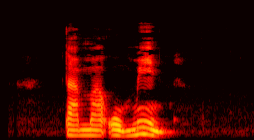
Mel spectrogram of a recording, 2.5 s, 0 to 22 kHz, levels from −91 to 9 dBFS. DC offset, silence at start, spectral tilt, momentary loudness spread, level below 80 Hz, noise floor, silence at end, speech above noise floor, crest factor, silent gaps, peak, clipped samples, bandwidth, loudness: under 0.1%; 0.65 s; -6.5 dB/octave; 9 LU; -80 dBFS; -73 dBFS; 0.85 s; 45 dB; 18 dB; none; -14 dBFS; under 0.1%; 11 kHz; -29 LUFS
